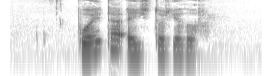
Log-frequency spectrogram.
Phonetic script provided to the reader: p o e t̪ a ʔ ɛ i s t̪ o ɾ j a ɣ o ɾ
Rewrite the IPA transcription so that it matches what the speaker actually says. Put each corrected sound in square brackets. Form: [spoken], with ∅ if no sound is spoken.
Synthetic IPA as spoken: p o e t̪ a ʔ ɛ i s t̪ o ɾ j a [ð] o ɾ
